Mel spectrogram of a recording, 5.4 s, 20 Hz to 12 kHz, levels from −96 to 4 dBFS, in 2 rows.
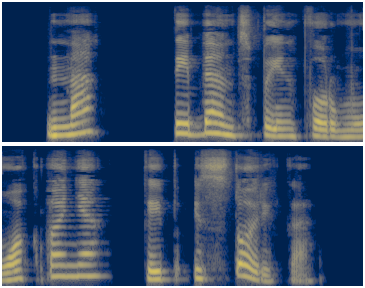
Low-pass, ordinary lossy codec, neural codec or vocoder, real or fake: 10.8 kHz; AAC, 48 kbps; none; real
